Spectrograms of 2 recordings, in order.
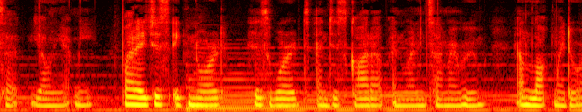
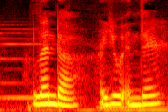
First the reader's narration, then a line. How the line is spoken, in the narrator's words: he said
